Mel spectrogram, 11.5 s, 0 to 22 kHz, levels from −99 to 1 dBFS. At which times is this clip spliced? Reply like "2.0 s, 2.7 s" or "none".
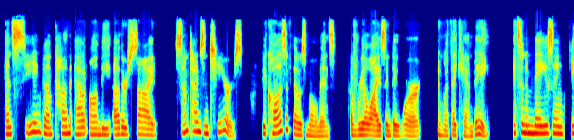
7.8 s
